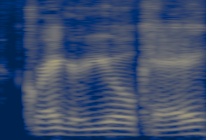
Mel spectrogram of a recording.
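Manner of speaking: ordinary talk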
